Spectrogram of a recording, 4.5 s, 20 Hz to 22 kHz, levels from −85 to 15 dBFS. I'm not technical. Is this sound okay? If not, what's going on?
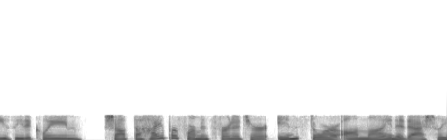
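Yes, no faults: it's ordinary telephone-grade speech, with the G.711 telephone coding cutting off everything above about 3.8 kHz as a normal phone line does.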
